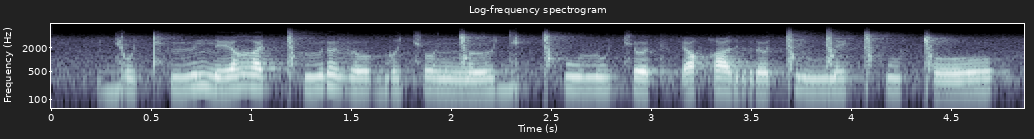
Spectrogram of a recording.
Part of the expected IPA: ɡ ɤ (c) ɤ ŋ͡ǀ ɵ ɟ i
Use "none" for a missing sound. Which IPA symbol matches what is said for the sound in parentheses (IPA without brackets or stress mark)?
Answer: c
